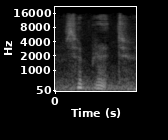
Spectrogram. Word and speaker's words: separate: Separate, yeah. And this A is pronounced? A. Separate. Schwa. It's not rate, no? Yeah, separate. No? You have rate, which is A. Right. And here is schwa, separate.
